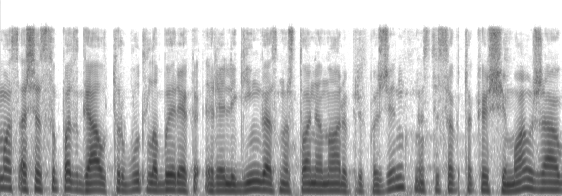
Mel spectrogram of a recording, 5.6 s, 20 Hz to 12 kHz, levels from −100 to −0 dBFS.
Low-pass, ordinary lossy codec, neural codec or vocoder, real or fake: 7.2 kHz; Opus, 64 kbps; codec, 16 kHz, 16 kbps, FunCodec, trained on Chinese and English, 50 frames a second; fake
